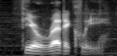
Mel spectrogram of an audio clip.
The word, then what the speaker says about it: theoretically: The, long E sound. Short U sound. Re, short E sound. T, short U sound. And a blending of the letter K and Lee. Theoretically.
